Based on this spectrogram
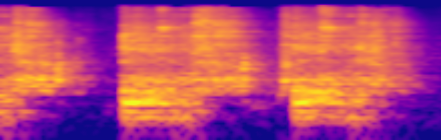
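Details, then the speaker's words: Chainsaw reported as not running: three rasping recoil pulls about a second apart, with and without the choke, and the engine turns over but never fires or catches. The cause is not yet diagnosed; it cranks but won't start. "we just know that when you pull P it and you can see me pulling it it won't start yeah and if I choke it it still won't"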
